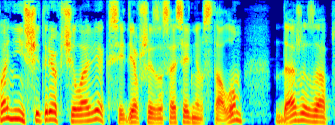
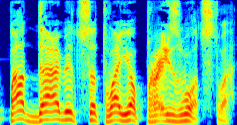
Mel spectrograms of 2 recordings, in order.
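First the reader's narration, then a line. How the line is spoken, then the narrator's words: Bark. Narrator (Russian): рявкнул Роджер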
